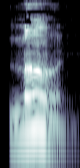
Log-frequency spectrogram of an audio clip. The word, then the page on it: mown: British English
